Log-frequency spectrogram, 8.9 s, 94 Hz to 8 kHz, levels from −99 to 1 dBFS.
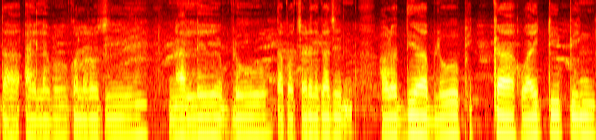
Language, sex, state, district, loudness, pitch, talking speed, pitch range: Odia, male, Odisha, Khordha, -19 LUFS, 100 Hz, 100 wpm, 95-100 Hz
